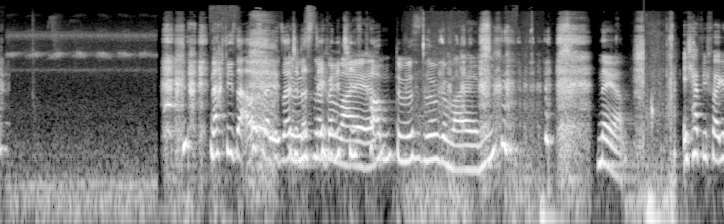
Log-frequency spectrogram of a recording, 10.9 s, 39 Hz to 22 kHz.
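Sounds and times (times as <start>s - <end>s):
cricket chirping sound effect: 0.0s - 2.6s
laughter: 2.4s - 8.5s
speech: 3.2s - 7.9s, 9.0s - 9.6s, 10.2s - 10.8s.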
